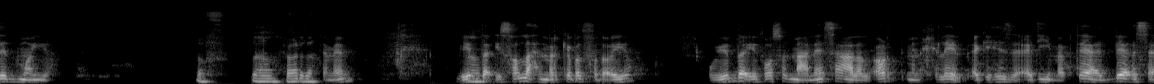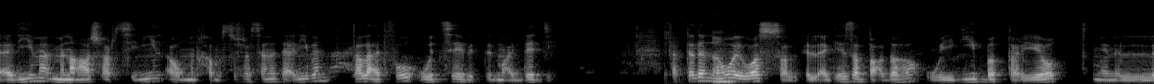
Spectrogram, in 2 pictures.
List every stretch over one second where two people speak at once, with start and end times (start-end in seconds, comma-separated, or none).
none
